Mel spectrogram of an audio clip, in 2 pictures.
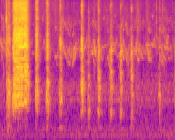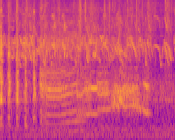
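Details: Red junglefowl giving a loud, broad opening burst followed by a run of short, sharp clucks, then a drawn-out, harmonic, wavering call. A constant insect chorus hums underneath.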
